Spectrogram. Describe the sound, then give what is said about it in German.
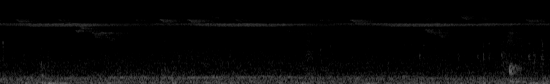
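Faint bird chirps come and go over a quiet outdoor ambience in nature by a hut, with a steady high-pitched insect-like drone and a soft low rumble of wind throughout. “Es ist hier wunderschön in der Natur und Sie merken ja schon, diese frische Luft und die Vögel”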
